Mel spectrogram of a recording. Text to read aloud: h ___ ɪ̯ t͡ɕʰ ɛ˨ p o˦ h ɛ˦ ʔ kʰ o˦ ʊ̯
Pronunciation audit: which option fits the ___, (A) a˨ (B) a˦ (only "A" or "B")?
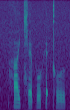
B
